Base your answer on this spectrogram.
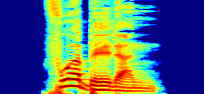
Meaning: dative plural of Vorbild
- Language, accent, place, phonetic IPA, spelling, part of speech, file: German, Germany, Berlin, [ˈfoːɐ̯ˌbɪldɐn], Vorbildern, noun, De-Vorbildern.ogg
